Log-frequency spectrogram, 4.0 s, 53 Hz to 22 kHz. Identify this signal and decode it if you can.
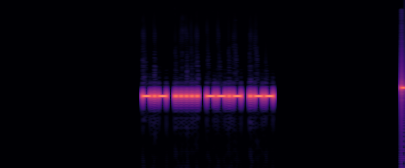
Morse code, heard as a keyed tone, about 42 wpm, 700 Hz. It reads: K5QW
